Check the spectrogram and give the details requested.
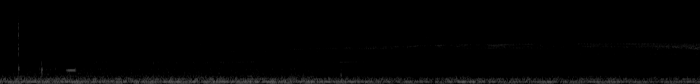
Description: Buzzing fan sound on defective Meta / Oculus Quest 2 (64gb).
